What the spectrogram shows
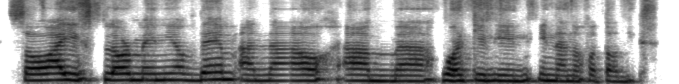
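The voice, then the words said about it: Non-Australian foreign accent. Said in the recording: “you don't sound Australian to me ... I don't have at all the Australian accent.”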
